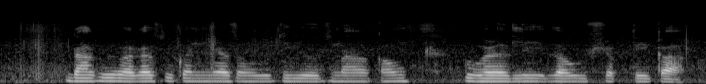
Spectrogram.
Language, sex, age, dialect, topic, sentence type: Marathi, male, 25-30, Standard Marathi, banking, question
